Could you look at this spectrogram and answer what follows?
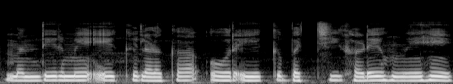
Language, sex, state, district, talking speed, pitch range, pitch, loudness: Hindi, female, Madhya Pradesh, Bhopal, 130 wpm, 180-190 Hz, 185 Hz, -10 LUFS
